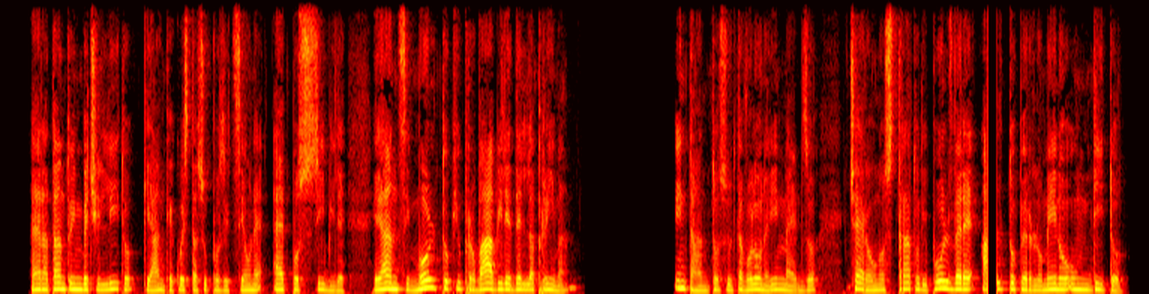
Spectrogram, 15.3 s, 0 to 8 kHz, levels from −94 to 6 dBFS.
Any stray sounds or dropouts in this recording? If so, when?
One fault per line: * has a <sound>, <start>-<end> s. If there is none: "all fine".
* has a dropout, 13.2-13.3 s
